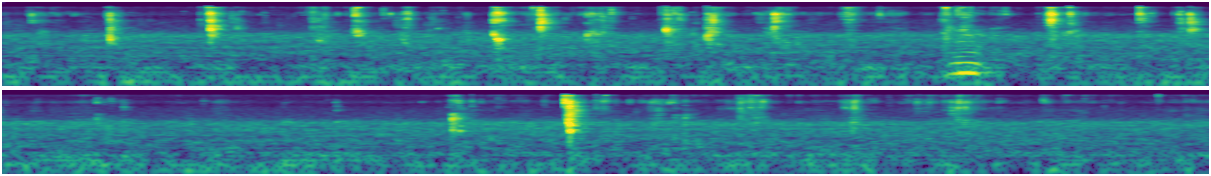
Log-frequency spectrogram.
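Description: Close-miked chewing and mouth sounds of people eating roast chicken with their hands: irregular wet smacks and clicks, with a short hum about five seconds in and one louder click near nine seconds.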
